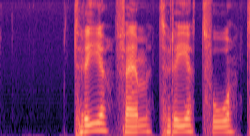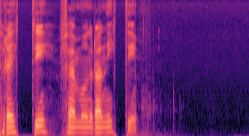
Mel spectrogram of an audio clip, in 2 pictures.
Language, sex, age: Swedish, male, 29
